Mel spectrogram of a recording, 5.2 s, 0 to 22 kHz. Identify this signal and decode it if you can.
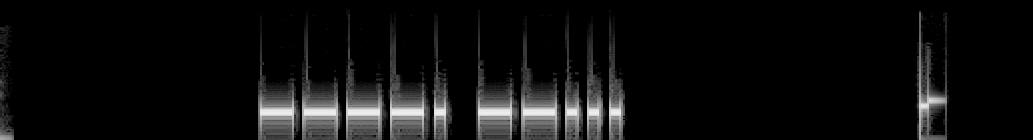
Morse code, heard as a keyed tone, about 22 wpm, 700 Hz. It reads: 97
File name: practice / 22wpm / Two Letter-Number Combinations - 22wpm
